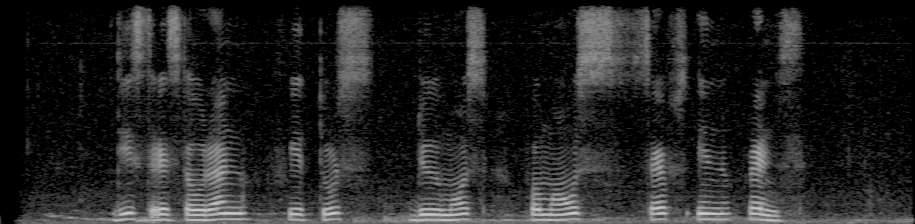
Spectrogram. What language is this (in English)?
Sundanese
